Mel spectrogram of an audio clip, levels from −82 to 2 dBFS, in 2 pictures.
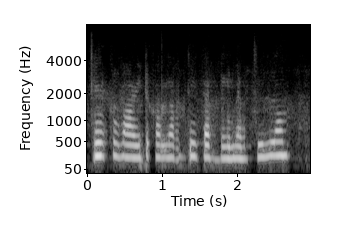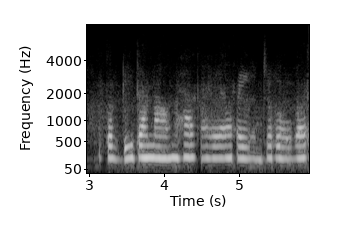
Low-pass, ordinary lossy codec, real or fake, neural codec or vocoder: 7.2 kHz; Opus, 32 kbps; fake; codec, 16 kHz in and 24 kHz out, 0.6 kbps, FireRedTTS-2 codec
